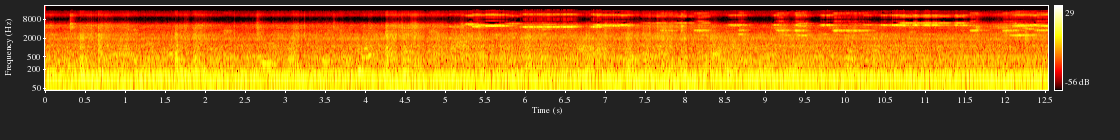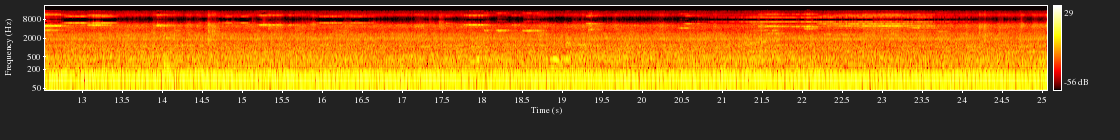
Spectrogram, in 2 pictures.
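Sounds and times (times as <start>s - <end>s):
train rumbling: 0.0s - 25.0s
high wheel squeals: 5.1s - 14.1s, 17.7s - 19.5s, 20.4s - 23.9s.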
